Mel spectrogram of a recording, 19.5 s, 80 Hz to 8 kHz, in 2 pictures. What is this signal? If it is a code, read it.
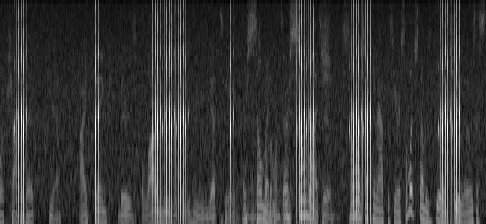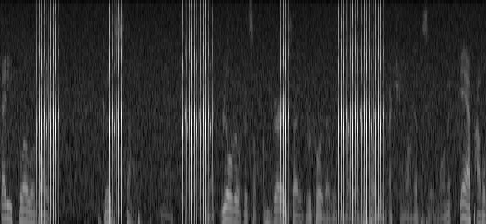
Pulse dialling, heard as clicks on a phone line, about 11 pulses a second, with speech in English. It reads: 3 1 8 1 4 5 5 5 3 7 2 0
